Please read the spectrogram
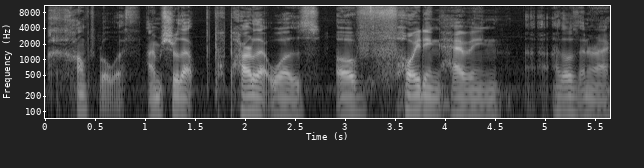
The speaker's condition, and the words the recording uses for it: Stuttering. But then when I do that, I stutter on the F, and then I don't stutter on the mover part.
